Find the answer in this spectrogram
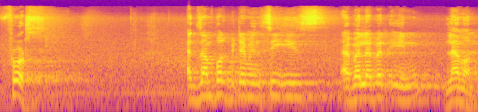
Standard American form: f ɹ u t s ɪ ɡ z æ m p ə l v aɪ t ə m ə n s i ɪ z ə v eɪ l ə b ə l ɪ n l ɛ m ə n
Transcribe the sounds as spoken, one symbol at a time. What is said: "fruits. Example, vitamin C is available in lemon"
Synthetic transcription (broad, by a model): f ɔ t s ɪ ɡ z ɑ m p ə l b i t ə m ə n s i ɪ z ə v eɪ l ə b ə l ɪ n l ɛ m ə n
